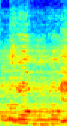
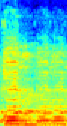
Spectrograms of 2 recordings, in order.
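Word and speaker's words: قُل: اب جب قاف لفظ ہے قل اس کا معنی ہے فرماؤ، اور جو بریک لکیر والا قاف ہے اس کا تلفظ کل، اس کا معنی ہوتا ہے کھاؤ.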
